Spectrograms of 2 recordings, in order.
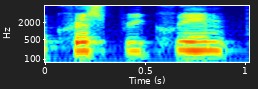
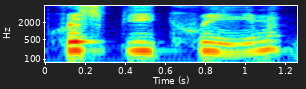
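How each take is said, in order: First: Said in the usual way. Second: "Krispy Kreme" drawn out with a rising lift on Krispy; slow, deliberate "Krispy Kreme" as a lesson; careful pronunciation. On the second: Shown as a demonstration. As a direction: say "Krispy Kreme" slowly, every sound spelled out. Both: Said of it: "that's how you pronounce it".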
